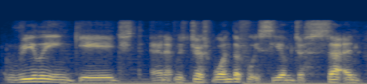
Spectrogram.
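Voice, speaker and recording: A man's voice: mid-range voice, steady tone, normal speed, husky. A Scottish man co-hosting a casual chat from home, jokey and rambling. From Scotland. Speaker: co-host.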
